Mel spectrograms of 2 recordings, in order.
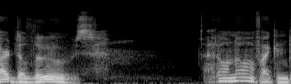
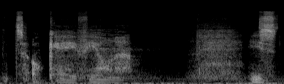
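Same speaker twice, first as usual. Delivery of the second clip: hushed comforting whisper; calm her, barely voiced; 13 dB quieter, slower than usual. Becker whispering to Fiona that the man is gone.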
